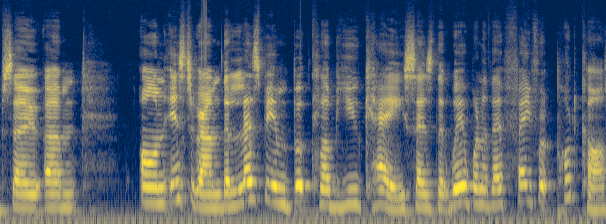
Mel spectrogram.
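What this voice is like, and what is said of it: British accent. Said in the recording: “podcast voice is fabulous. She really enjoys the British accent.”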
